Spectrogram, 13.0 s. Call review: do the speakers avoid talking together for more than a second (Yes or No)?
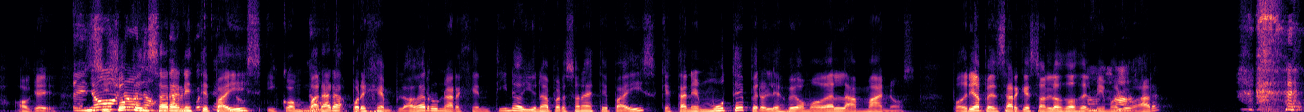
No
